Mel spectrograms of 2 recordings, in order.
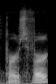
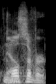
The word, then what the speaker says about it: Pulsipher: you aware if mayor mayor pers I apologize persever did I say it right pulsifer pulsifer got it nailed it I got it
